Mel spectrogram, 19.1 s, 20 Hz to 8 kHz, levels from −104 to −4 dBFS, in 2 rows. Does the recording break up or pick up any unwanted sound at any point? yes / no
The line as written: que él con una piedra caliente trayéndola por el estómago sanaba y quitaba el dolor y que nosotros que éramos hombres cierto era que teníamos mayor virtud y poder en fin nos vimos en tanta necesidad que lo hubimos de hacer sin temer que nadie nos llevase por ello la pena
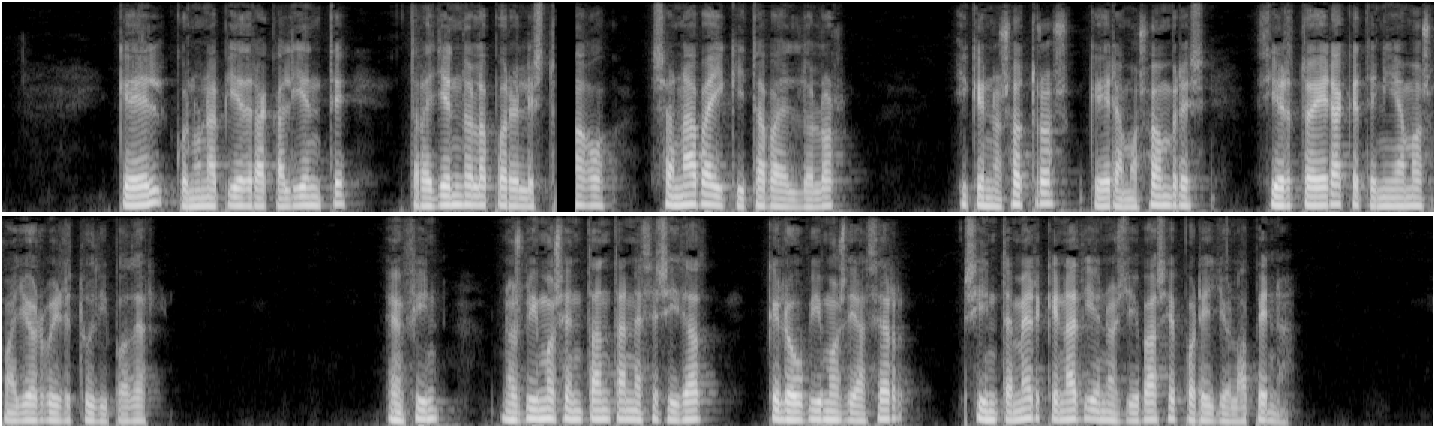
yes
